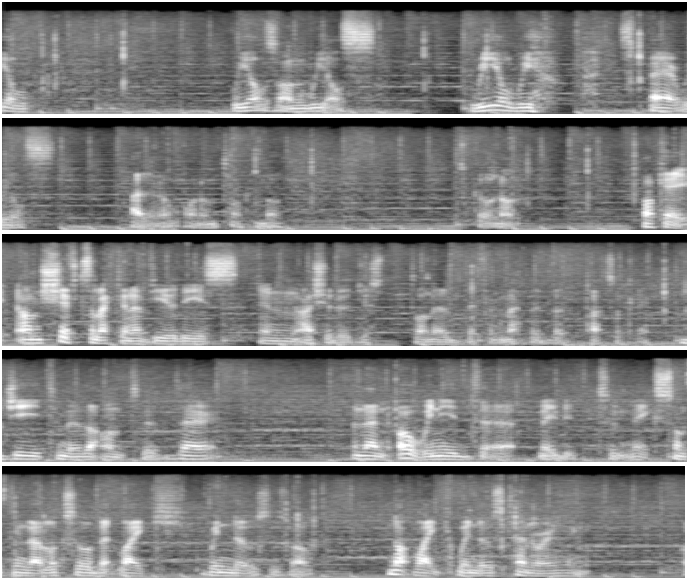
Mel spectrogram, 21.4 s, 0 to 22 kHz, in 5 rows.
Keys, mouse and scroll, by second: 0.0 middle click, 0.6 shift+click, 1.0 shift+click, 1.3 shift+click, 1.9 shift+click, 2.1 shift+click, 2.4 middle click, 3.0 shift+click, 3.4 shift+click, 3.8 shift+middle click, 4.9 shift+click, 5.3 shift+click, 5.6 middle click, 6.2 shift+click, 6.4 shift+click, 7.1 shift+click, 7.3 middle click, 7.7 shift+middle click, 8.1 shift+click, 8.4 shift+click, 8.6 shift+click, 8.8 shift+click, 9.1 shift+click, 9.4 shift+click, 9.8 shift+click, 10.1 shift+click, 10.7 shift+click, 11.0 shift+click, 11.2 scroll down 2, 11.5 middle click, 12.4 g, 14.5 middle click, 15.0 3, 15.3 click, 15.8 middle click, 17.0 shift+click, 17.3 middle click, 18.1 shift+click, 18.6 ctrl+r, 20.0 ctrl+r.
